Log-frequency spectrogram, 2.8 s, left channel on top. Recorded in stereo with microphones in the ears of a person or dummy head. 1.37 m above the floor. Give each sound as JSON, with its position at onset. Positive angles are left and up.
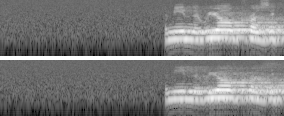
{"t": 1.6, "sound": "a woman speaking", "side_deg": 85, "distance_m": 1.7}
